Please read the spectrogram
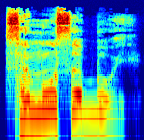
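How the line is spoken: Snort. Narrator (Russian): хмыкнул тот

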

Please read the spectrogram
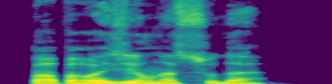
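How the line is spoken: Quiet, from nearby. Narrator (Russian): тихо сказал Джулиан откуда-то рядом

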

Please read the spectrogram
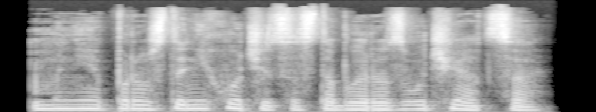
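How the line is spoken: Whisper. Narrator (Russian): прошептала Кэлен

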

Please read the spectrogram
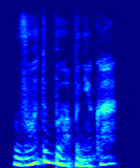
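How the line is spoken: Hiss. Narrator (Russian): прошипела

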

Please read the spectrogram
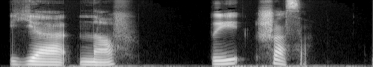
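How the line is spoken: Soft. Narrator (Russian): мягко сказал Ярго

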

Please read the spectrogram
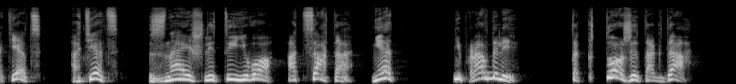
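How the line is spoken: Furious impatient shout. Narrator (Russian): Жульен, видимо, теряя терпение, закричал в бешенстве

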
